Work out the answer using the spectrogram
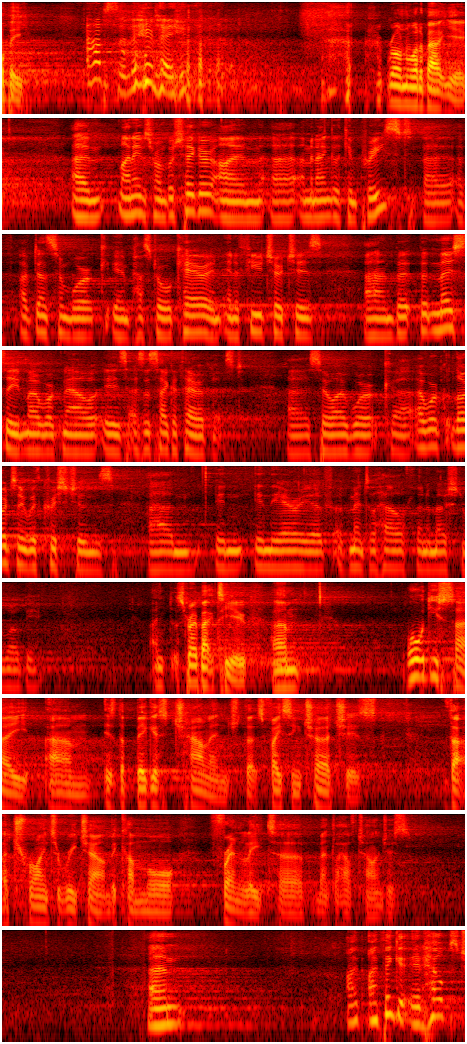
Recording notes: The closing panel from the launch of the Mental Health Access Pack - Phase 2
